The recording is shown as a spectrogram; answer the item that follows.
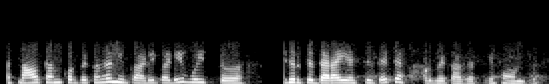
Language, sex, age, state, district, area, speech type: Kannada, female, 30-45, Karnataka, Gadag, rural, conversation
